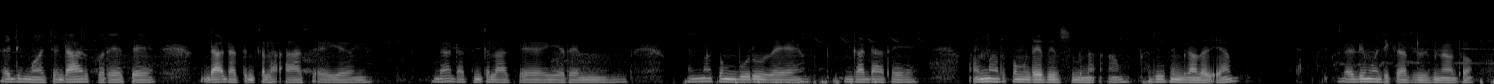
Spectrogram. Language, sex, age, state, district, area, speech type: Santali, male, 18-30, Jharkhand, Pakur, rural, spontaneous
